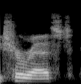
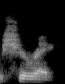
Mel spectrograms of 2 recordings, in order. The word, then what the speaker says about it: Charest: It used to be Charest, and then when he started at Wildstorm, he discovered his French Canadian roots, and it became Charest.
